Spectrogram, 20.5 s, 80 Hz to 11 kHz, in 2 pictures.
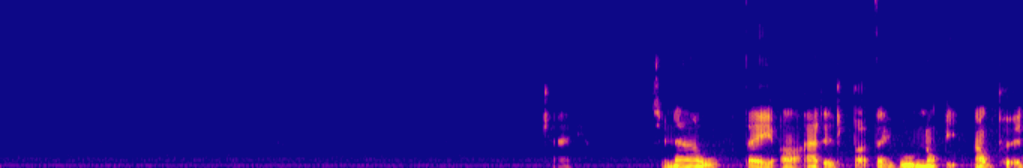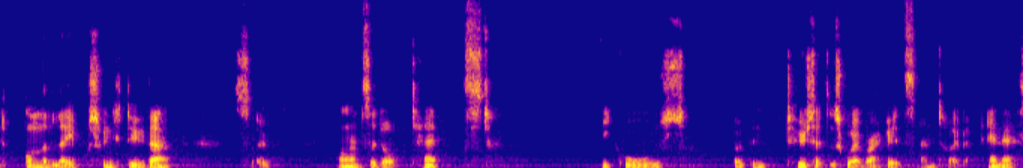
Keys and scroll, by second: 0.3-2.3 typing, 3.5-4.2 typing, 11.0-12.0 typing, 13.1-14.7 typing, 16.0 typing, 17.6-20.4 typing.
